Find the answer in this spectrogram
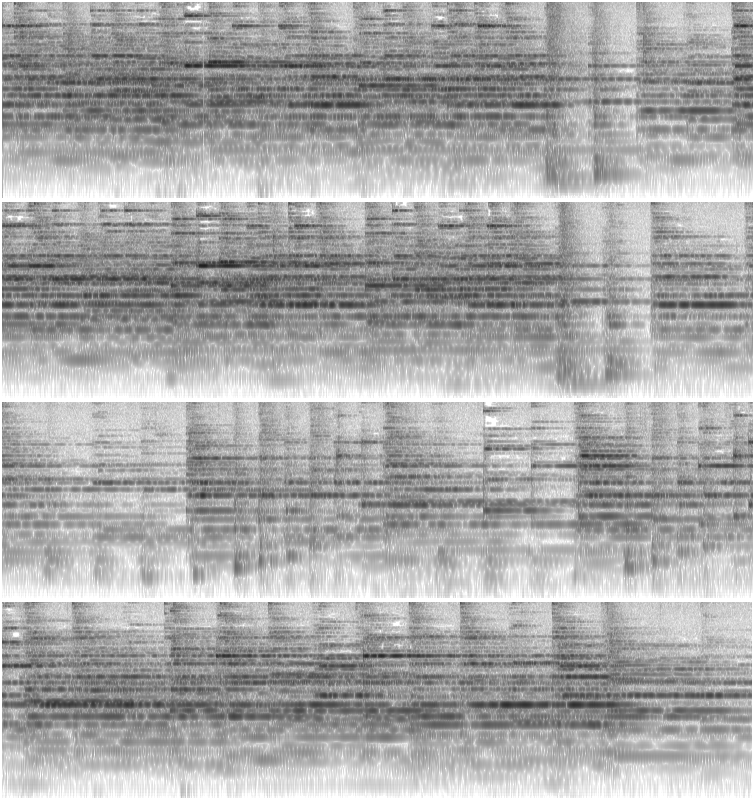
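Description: Handbell choir music: many bells struck together in chords, the notes ringing on and overlapping, with a softer passage in the middle.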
